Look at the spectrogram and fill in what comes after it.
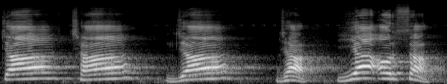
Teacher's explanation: इनका उच्चारण स्थान क्या है? तालु है। तालु अर्थात तालव्य है।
